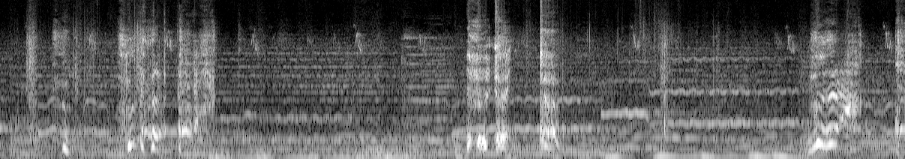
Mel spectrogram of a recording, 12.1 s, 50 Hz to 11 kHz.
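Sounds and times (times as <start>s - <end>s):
music with gliding tones: 0.0s - 12.0s
man coughing: 1.6s - 2.9s, 6.2s - 7.5s.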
